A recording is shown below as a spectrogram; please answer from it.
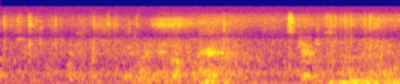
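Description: Six-string electric bass played with the fingers: a run of quick low notes, louder over the last second.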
